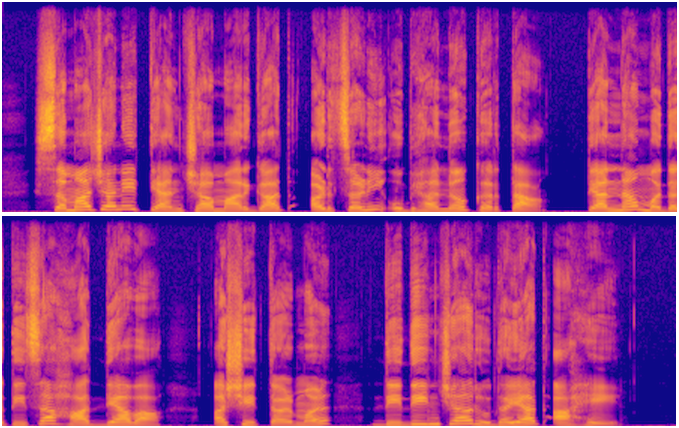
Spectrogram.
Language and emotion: Marathi, neutral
